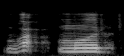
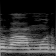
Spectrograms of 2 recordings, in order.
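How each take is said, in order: First: वामुर split by a sudden glottal catch; slow demo of वामुर with an abrupt break; jerked hamza. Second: वामुर said smoothly with no catch; unbroken वामुर, hamza glossed over; soft hamza. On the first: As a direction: stop hard on the hamza, then मुर in वामुर. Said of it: "झटके से पढ़ेंगे". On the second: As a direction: let वामुर run together softly. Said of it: "soft पढ़ लीजिए". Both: Shown as a demonstration.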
